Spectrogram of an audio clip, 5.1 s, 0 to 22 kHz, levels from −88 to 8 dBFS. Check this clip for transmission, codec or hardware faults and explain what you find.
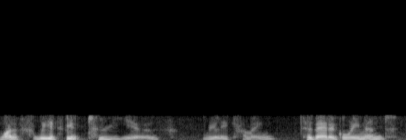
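One codec fault runs through the whole clip: G.723.1 compression, heavily damaging the speech. For the entire recording, everything above 4 kHz is missing, so the speech is muffled, and the coder's slowly updated voice model, working in 30 ms frames at what sounds like roughly 6 kbit/s, leaves a hoarse, rough texture and smeared consonants. That roughness sets it apart from a simple low-pass filter, which dulls the sound without the hoarseness. The level changes near 1 s and 3.5 s come from the talker moving relative to the microphone, and the background noise belongs to the room itself.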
